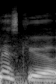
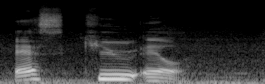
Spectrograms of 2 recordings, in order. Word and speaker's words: SQL: The name SQL is correctly pronounced SQL instead of somewhat common SQL.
